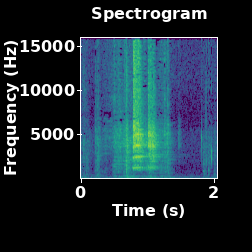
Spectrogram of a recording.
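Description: Metal wheel trim rings clanking and scraping against each other as one is pulled from a stack, with a short metallic ring about a second in.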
